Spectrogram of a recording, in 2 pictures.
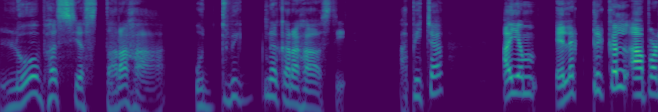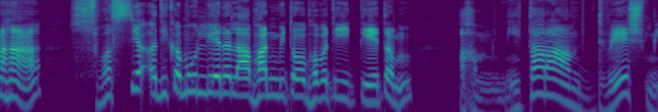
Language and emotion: Sanskrit, disgusted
